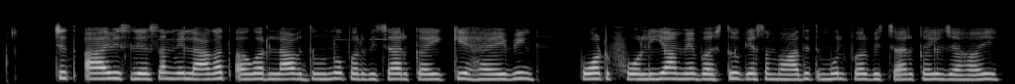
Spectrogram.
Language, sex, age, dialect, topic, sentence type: Magahi, female, 60-100, Central/Standard, banking, statement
